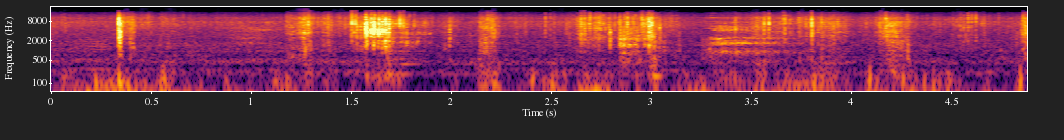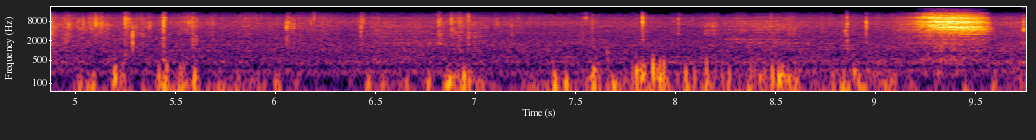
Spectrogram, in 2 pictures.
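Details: Honey bees in a kept hive on Jirisan, South Korea, during a beekeeper's inspection on a day of poor weather. A low steady hum sits under loud crackling and clicking from frames being handled.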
